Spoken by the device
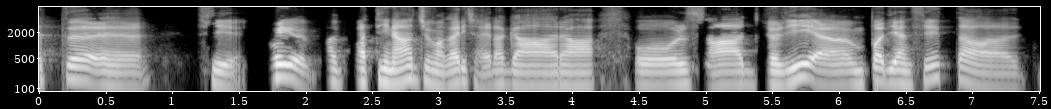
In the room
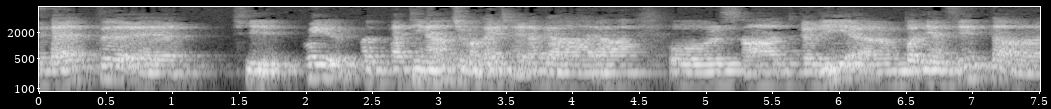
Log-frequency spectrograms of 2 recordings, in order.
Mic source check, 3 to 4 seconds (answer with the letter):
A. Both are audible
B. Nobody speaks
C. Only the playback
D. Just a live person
C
